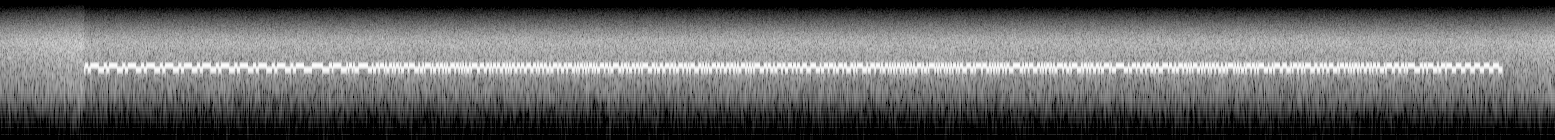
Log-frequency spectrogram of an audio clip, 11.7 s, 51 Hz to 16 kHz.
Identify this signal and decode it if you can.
NAVTEX (SITOR-B), 100 baud, 170 Hz shift, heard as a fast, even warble, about 1000 Hz centre, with radio static. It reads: AL TERMINE DELLA PRIMA FASE RETROCEDEVANO DIRETTAMENTE.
